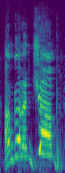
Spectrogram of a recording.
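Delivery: high, slow, far-off shouted plea; Larry David shout. Retold or imitated. Kramer's friend yelling down from a window, high desperate shout. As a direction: yell it out a window like a would-be jumper. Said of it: "Larry David going".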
